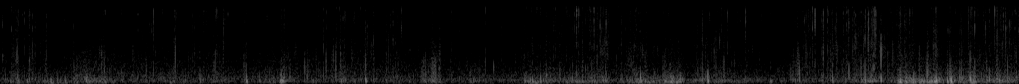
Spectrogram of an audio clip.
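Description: Fingertips and nails rub and scratch the plastic sequins on a purple-green sequined fabric tie with an elastic band. A steady, dense stream of crinkling, crackling scratches with bright, rough edges runs throughout, growing slightly louder and fuller toward the end.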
